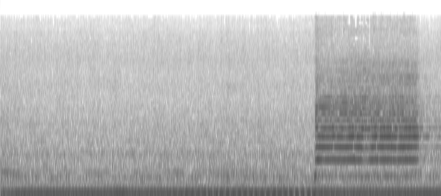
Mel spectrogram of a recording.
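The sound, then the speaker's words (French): The engine of the Saint-Nicolas, a guided boat at Ponté au Cellier, drones steadily at cruising speed, a loud, continuous low rumble throughout. Near the end a bright, sustained horn toot sounds over it for about a second. “vous risquez d'entendre un peu pas mal le moteur, mais bon, voilà, ma vitesse de croisière, c'est celle-là.”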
